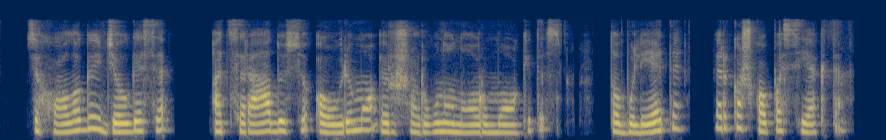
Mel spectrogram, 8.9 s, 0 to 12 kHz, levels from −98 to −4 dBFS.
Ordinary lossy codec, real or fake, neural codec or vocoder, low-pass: Opus, 64 kbps; real; none; 7.2 kHz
